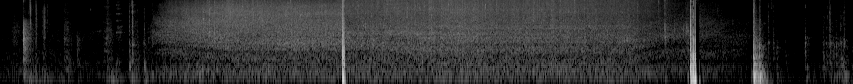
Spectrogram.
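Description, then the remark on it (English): Heavy, near-hail rain pounds steadily on the ceiling of a high-rise building, high up, in a dense, hissing roar that swells and fades, punctuated by a few sharp, loud thunks; no one speaks. “I'm in a high rise and I'm quite high up, so I can hear it hitting on the ceiling, and it's just so powerful.”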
